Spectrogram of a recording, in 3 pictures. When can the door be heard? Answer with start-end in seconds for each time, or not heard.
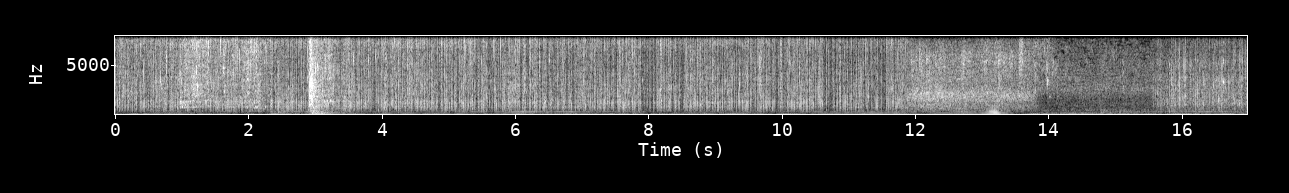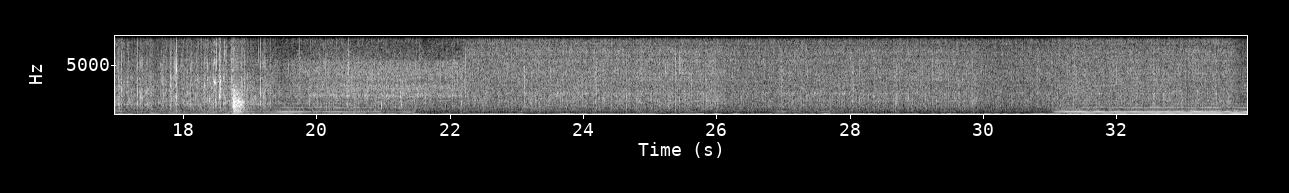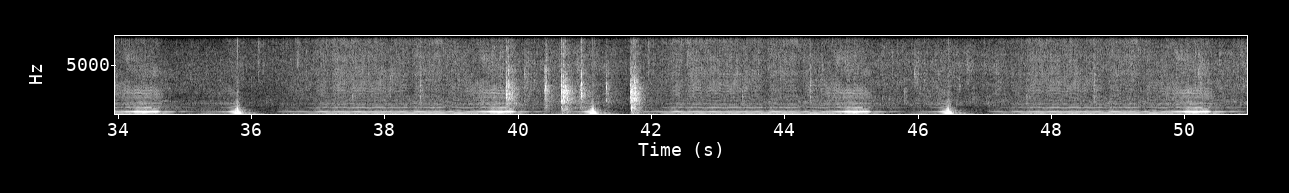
2.4-3.7, 18.5-19.2, 39.6-42.0.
